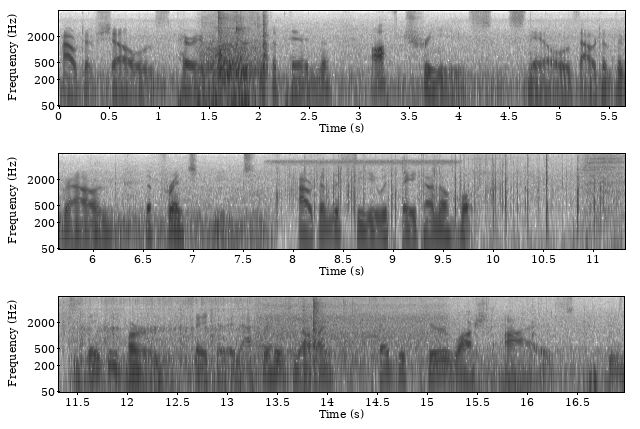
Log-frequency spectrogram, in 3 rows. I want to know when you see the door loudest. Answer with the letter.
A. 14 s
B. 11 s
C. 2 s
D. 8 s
C.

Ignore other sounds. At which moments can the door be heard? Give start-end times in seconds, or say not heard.
1.4-2.1, 13.1-14.6.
